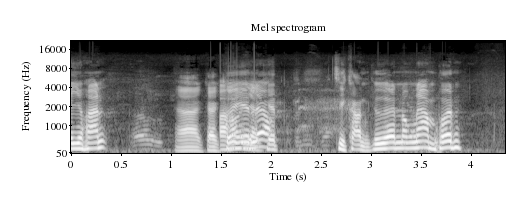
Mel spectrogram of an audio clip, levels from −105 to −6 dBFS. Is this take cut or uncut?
cut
